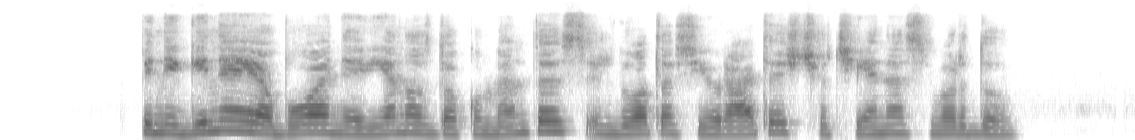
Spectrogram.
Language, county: Lithuanian, Kaunas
